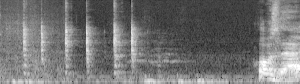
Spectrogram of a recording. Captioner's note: ticking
